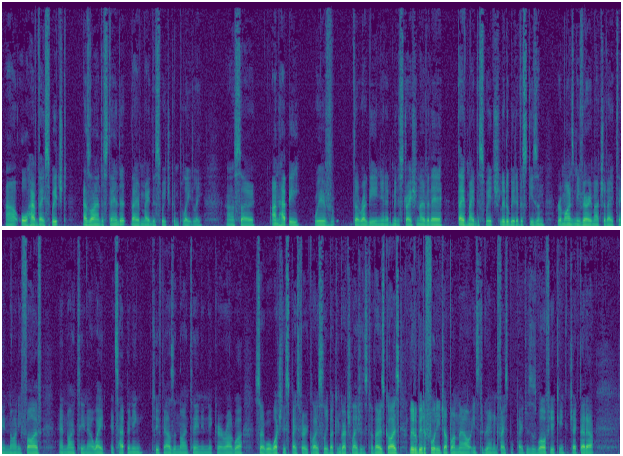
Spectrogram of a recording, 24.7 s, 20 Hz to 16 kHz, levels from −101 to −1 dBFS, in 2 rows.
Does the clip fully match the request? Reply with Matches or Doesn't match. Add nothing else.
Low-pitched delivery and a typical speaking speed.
Matches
